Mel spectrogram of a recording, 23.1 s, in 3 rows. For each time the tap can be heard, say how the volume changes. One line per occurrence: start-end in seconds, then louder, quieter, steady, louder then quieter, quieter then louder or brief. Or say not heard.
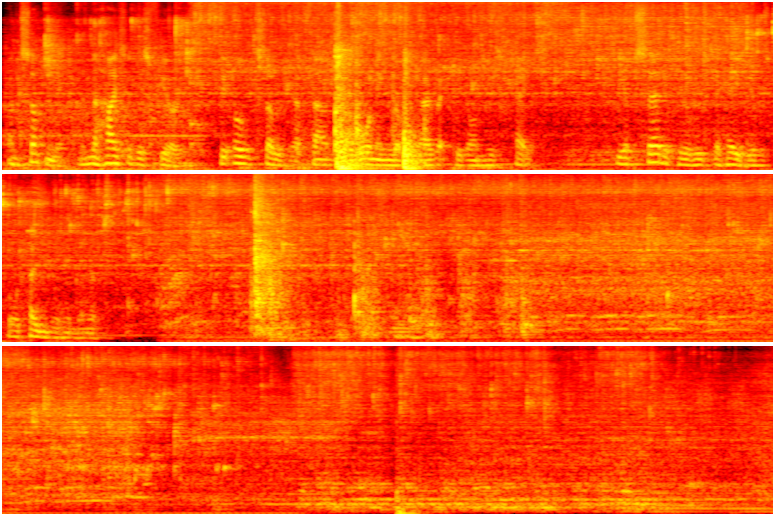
0.0-23.0 steady.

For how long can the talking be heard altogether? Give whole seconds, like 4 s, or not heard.
8 s.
